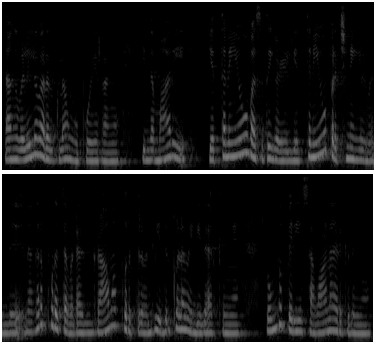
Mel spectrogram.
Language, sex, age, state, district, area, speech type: Tamil, female, 30-45, Tamil Nadu, Tiruppur, rural, spontaneous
